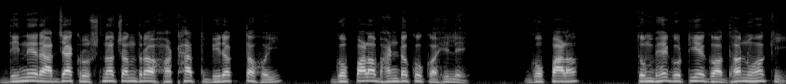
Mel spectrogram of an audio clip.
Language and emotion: Odia, neutral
